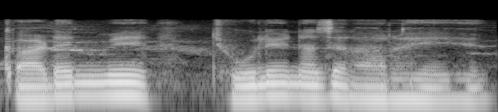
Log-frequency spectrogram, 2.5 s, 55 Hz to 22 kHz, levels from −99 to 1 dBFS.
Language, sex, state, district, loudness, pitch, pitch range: Hindi, female, Madhya Pradesh, Bhopal, -16 LUFS, 115 Hz, 110-125 Hz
